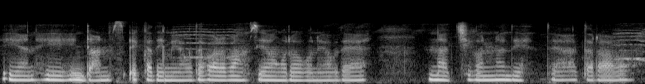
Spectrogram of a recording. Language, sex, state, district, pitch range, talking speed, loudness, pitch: Chakma, female, Tripura, Dhalai, 195-210 Hz, 130 wpm, -17 LUFS, 200 Hz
